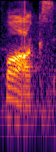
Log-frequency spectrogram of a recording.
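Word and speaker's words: Fawkes: because you pronounce it fox. F AU. Uh, you pronounce it fox as in like the animal, which always seemed like a funny way to to pronounce it to me.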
